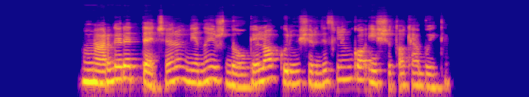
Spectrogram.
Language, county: Lithuanian, Marijampolė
